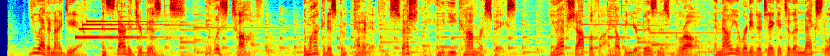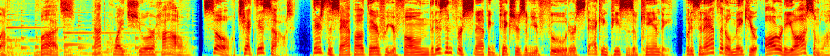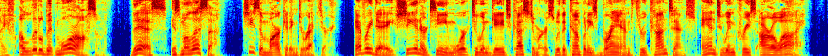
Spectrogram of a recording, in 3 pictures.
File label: Animation Male, Commercial Voiceover, Character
